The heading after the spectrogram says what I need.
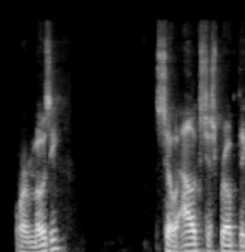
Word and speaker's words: Hormozi: I believe his last name is pronounced Hormozi.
